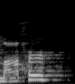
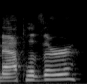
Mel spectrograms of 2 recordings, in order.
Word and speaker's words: Mapother: I don't know if my William Moffer. I don't think I'm off. Let's see what our Linus had. Nothing. Okay. It's William Mapother. You missed kind of like a syllable in there, so I don't think I can give it to you.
